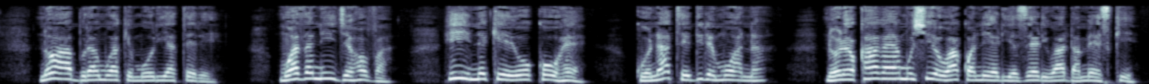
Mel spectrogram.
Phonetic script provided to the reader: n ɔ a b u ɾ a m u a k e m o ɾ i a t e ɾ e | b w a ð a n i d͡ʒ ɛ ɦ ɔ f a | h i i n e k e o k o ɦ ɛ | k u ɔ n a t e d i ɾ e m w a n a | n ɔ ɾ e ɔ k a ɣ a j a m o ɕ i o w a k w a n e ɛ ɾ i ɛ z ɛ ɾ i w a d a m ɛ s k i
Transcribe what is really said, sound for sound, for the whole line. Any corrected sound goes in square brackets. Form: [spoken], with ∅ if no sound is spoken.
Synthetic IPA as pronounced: n ɔ a b u ɾ a m u a k e m o ɾ i a t e ɾ e | [m] w a ð a n i d͡ʒ ɛ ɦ ɔ [v] a | h i i n e k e o k o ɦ ɛ | k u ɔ n a t e d i ɾ e m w a n a | n ɔ ɾ e ɔ k a ɣ a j a m o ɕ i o w a k w a n e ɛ ɾ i ɛ z ɛ ɾ i w a d a m ɛ s k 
